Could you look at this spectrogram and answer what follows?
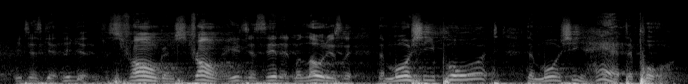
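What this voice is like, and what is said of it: Melodious preacher's whooping cadence. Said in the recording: “They got those melodious voices ... that's my imitation of a hoop”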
